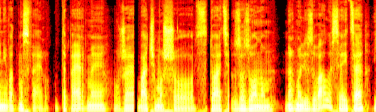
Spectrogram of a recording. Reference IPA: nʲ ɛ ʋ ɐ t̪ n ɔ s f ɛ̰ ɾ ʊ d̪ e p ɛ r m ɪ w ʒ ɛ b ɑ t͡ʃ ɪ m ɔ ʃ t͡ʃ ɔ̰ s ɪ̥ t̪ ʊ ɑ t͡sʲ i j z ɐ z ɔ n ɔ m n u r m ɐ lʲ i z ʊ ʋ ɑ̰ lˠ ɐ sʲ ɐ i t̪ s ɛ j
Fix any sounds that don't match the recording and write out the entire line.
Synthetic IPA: nʲ i ʋ ɐ t̪ m ɔ s f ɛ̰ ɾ ʊ t̪ e p ɛ r m ɪ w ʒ ɛ b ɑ t͡ʃ ɪ m ɔ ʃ t͡ʃ ɔ̰ s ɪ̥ t̪ ʊ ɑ t͡sʲ i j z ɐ z ɔ n ɔ m n ɔ r m ɐ lʲ i z ʊ ʋ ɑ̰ lˠ ɐ sʲ ɐ i t̪ s ɛ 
